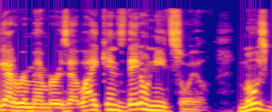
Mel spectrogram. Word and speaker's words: lichens: are known as lichens right that CH is pronounced as a cut so that's first lichens that do not need soil to survive they grow on rocks right so that's what you got to remember is that lichens they don't need soil most green things most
